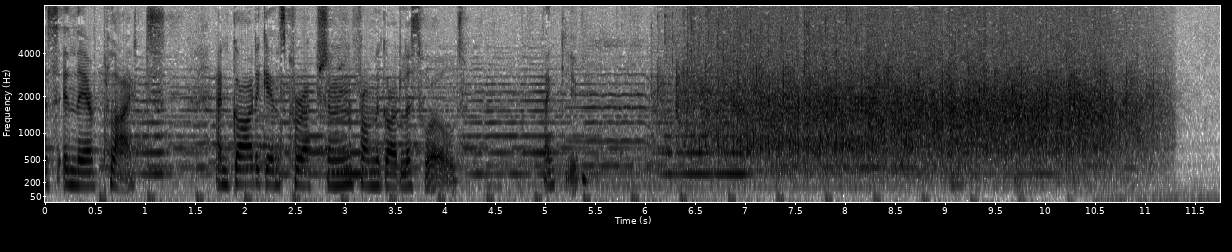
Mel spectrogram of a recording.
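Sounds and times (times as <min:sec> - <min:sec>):
speech: 0:00.0 - 0:04.4, 0:05.0 - 0:05.6
audience applauding a testimony: 0:06.0 - 0:11.4.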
